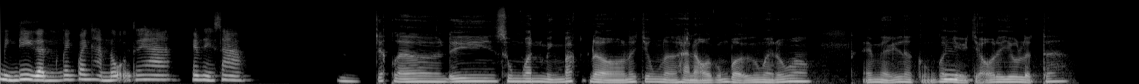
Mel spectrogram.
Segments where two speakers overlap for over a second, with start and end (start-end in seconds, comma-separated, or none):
none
